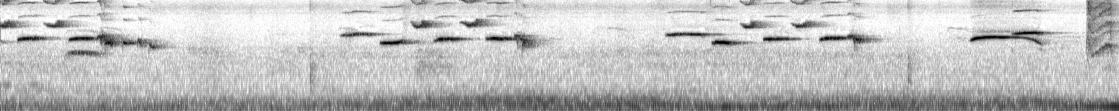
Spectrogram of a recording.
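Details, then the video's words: Oriental magpie-robin song from a therapy recording meant to make untrained birds start singing: clear whistled notes with bright overtones, grouped in short bursts near the start, middle and end, separated by quiet gaps. "Terapi Kacer Bahan Agar Cepat Bunyi"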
